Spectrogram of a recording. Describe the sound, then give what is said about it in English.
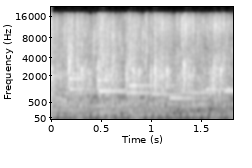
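A crowd claps steadily for police officers, a dense mass of overlapping handclaps at an even level throughout, with no one speaking over it. “How many love our police officers? Give them a hand clap.”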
